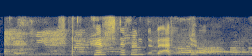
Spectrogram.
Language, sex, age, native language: Icelandic, female, 10, Icelandic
